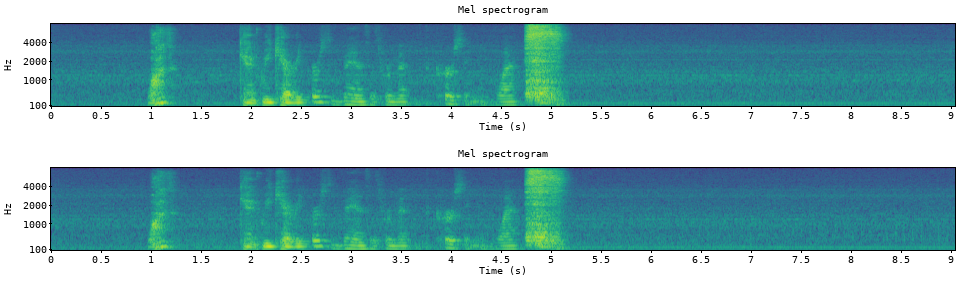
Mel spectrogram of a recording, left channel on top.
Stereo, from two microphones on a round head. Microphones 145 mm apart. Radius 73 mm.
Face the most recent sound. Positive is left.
turn(degrees=50)  # may be behind; listen again after turning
